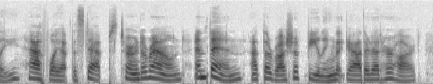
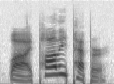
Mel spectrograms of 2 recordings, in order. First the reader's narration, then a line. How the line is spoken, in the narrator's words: exclaimed Joel, not minding his own upset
